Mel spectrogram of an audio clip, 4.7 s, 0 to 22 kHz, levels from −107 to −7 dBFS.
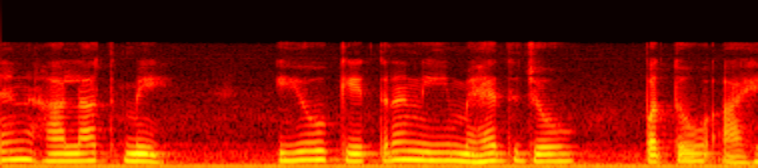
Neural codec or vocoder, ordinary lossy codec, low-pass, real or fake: none; none; none; real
